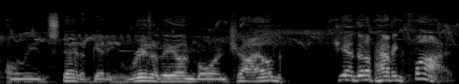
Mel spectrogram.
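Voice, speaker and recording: A blunt, gruff captain, voiced by a man, talking in a steady, mid-pitched voice. He tells grim old tales with a soldier's bluntness. Faint birdsong sits behind him in this game cutscene. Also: normal speed, a little hiss or hum, natural voice. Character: gruff middle-aged male army captain. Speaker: military captain. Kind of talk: video game cutscene acting.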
